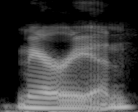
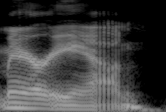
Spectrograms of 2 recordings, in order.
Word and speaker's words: Marianne: Maryanne. Marian. I know it's hard to not say like Marian.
